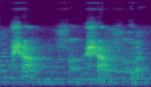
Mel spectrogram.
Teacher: Ini dia haknya kecil, ini haknya kecil, dia letaknya di tenggorokan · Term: hak kecil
